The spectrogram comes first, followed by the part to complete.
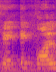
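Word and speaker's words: catechol: तो कैटेकॉल बोलना, चॉल मत बोलना, ये तो मैंने बस बताया।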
